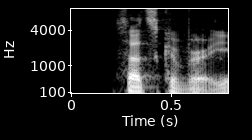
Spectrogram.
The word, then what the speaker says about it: Sutskever: Sutskever, yes.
